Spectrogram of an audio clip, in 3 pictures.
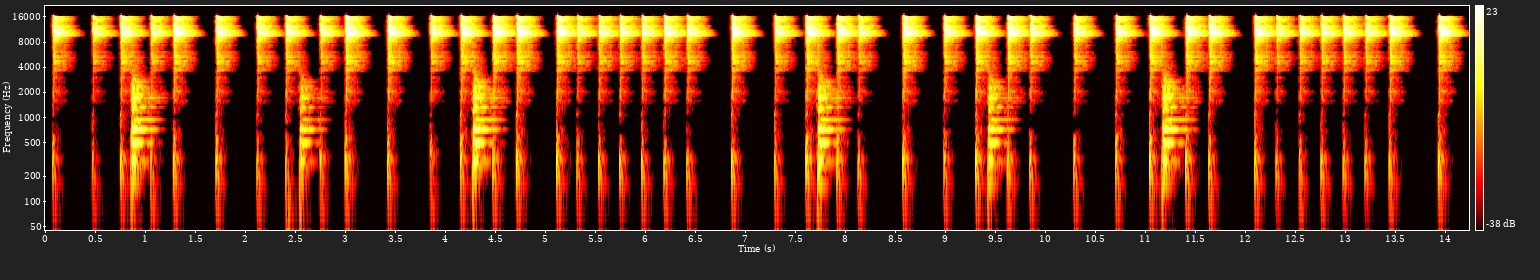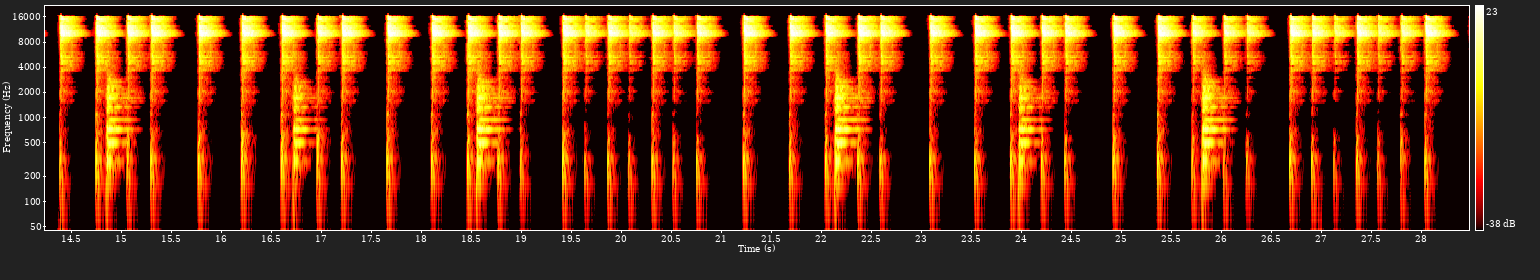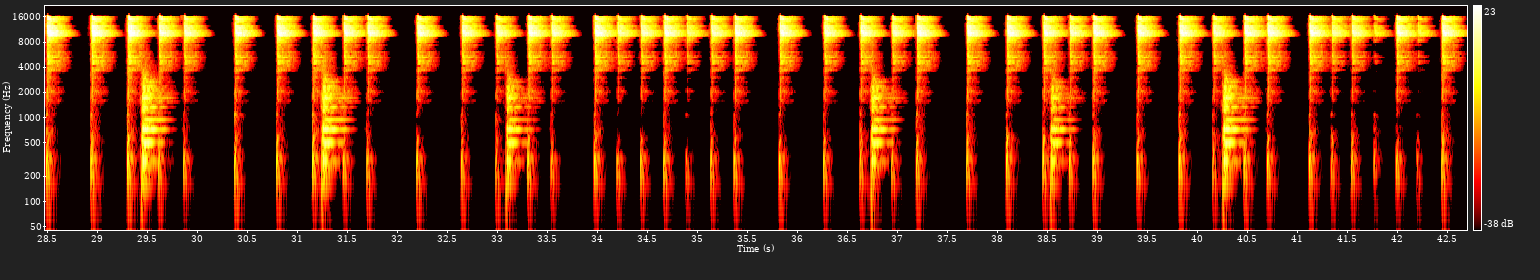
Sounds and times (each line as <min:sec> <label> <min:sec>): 0:00.8 tabla 0:01.4
0:00.8 djembe 0:01.4
0:02.4 djembe 0:02.9
0:04.2 tabla 0:06.5
0:04.2 djembe 0:04.8
0:07.6 djembe 0:08.1
0:07.6 tabla 0:08.2
0:09.3 tabla 0:10.0
0:09.4 djembe 0:09.8
0:11.1 tabla 0:13.6
0:11.1 djembe 0:11.7
0:14.8 djembe 0:15.3
0:14.8 tabla 0:15.4
0:16.2 tabla 0:17.3
0:16.6 djembe 0:17.2
0:18.5 djembe 0:19.0
0:18.5 tabla 0:20.9
0:22.1 tabla 0:22.7
0:22.1 djembe 0:22.6
0:23.9 tabla 0:25.1
0:24.0 djembe 0:24.5
0:25.7 tabla 0:26.3
0:29.3 tabla 0:30.0
0:29.4 djembe 0:29.8
0:31.2 tabla 0:31.8
0:31.2 djembe 0:31.7
0:33.1 djembe 0:33.5
0:33.1 tabla 0:33.6
0:36.7 djembe 0:37.1
0:38.5 djembe 0:38.9
0:38.5 tabla 0:39.0
0:40.2 tabla 0:40.8
0:40.2 djembe 0:40.7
